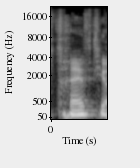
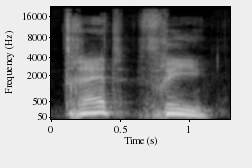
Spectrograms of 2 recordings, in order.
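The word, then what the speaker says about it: TRÅDFRI: Was ich aber noch gefunden habe bei den Ikea Apps, heißt Ikea Treftri und bei dem, also ich denke mal, dass es Treftri ausgesprochen wird, weil, nee, Tread Free. Und bei dem A ist so ein Kreis drüber. Also Tread Free.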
